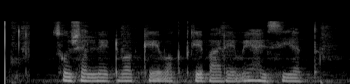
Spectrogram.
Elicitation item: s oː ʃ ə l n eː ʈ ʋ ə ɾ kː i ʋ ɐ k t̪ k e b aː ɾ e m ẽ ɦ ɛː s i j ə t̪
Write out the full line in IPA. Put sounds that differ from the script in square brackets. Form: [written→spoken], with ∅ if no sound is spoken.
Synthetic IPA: s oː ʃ ə l n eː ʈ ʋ ə ɾ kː [i→e] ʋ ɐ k t̪ k e b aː ɾ e m ẽ ɦ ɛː s i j ə t̪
